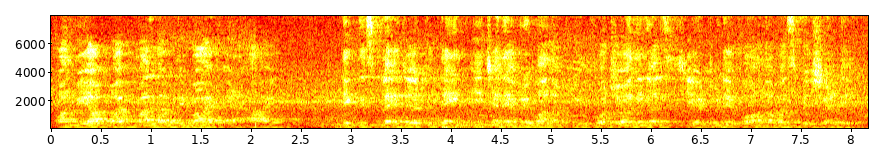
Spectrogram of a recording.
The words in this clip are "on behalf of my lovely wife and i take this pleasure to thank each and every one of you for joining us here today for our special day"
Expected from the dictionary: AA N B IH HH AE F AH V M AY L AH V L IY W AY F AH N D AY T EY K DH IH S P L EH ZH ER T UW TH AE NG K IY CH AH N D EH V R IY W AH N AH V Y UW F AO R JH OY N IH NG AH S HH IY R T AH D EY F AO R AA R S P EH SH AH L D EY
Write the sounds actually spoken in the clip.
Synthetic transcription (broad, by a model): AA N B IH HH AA AH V M AY L AH V L IY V AY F AH N D AY T EY K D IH S P L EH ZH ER T UW T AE NG K IY CH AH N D EH V R IY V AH N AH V Y UW F AO R JH OY N IH NG AH S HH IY R T AH D EY F AO R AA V S P EH SH AH L D EY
